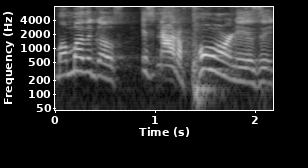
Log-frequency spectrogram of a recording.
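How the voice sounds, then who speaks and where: With an American accent, a woman speaks in a high pitch with lively intonation amid noticeable background noise. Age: 60s. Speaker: comedian. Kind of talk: stand-up. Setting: stage with audience.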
